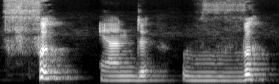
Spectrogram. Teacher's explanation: The next two sounds are f and v, and they are produced like bilabials, uh, but with the lower lip contacting not the upper lip, but the upper teeth. So the lower lip, the active articulator, goes up and touches the passive articulator, the upper teeth, thereby creating labiodental sounds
